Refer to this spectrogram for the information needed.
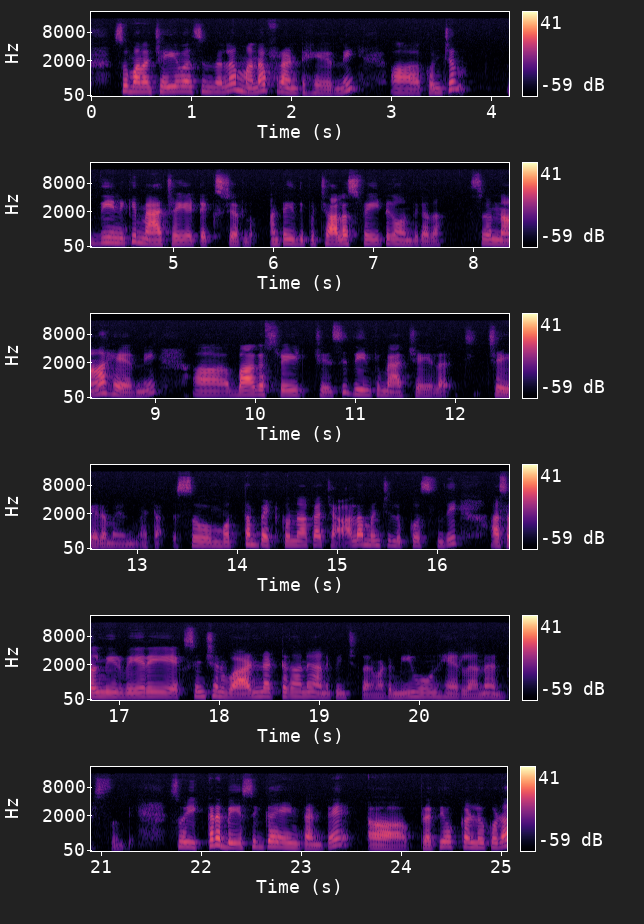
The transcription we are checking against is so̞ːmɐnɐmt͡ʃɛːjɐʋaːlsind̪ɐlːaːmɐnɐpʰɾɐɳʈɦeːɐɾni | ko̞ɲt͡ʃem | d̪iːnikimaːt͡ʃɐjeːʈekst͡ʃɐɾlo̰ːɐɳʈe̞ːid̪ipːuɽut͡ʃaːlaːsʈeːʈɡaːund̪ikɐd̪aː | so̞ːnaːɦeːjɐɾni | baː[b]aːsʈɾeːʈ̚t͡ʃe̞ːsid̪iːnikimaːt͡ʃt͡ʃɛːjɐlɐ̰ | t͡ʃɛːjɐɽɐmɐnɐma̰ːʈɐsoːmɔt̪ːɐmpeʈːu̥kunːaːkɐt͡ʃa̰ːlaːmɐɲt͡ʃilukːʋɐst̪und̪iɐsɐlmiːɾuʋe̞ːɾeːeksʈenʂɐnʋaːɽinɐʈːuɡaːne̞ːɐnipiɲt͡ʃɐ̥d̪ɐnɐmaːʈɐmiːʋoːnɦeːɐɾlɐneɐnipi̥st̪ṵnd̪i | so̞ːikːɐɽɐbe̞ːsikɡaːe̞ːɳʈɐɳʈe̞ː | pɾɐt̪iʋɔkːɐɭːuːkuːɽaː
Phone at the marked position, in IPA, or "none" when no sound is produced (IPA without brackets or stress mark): ɡ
